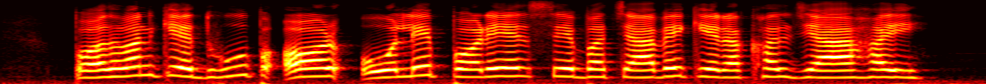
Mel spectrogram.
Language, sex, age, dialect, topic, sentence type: Magahi, female, 25-30, Western, agriculture, statement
